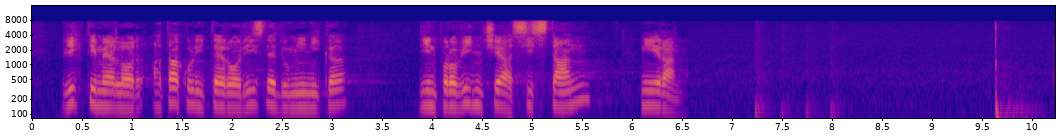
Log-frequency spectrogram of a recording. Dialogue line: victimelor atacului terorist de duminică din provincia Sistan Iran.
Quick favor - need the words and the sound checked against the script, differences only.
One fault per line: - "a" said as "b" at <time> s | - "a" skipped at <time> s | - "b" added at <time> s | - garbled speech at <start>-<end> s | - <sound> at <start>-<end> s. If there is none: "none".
- thud at 7.2-8.3 s
- thud at 9.6-10.1 s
